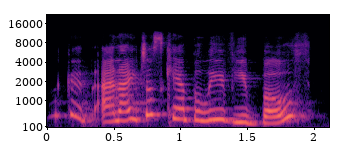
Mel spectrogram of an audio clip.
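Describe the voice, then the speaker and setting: A woman hosting a casual podcast chat, reading card passages slowly between affirming, chatty remarks. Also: very high-pitched, big pitch swings, darkish tone. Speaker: podcast host reading oracle cards.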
